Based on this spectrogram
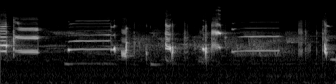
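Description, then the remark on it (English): Calls of an i'iwi, a Hawaiian honeycreeper: a harsh, creaky squawk followed by thin whistled notes and scratchy chirps, fairly loud, with no voices. “Sam's work tries to bridge traditional Hawaiian knowledge with conservation to ensure birds like the i'iwi stay with us.”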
